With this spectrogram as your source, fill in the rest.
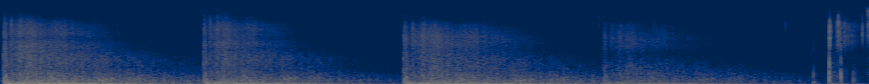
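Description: Loud crackling blasts burst out every two seconds and fade away.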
